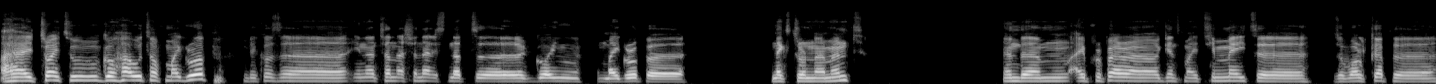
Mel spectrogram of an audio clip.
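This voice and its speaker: A man with a French accent speaks at a fairly slow pace, his fairly high voice keeping a fairly even intonation. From France. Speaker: table football player. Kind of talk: casual interview. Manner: halting.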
